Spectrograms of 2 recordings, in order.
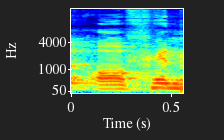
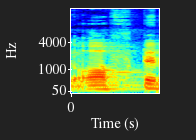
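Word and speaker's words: often: वाई डिड the speaker ऑफन wish to गो to date house? देखिए ऑफन, इसको आप ऑफन पढ़ेंगे, ऑफ्टन मत पढ़ना, टी साइलेंट होता है यहाँ पे, ठीक है।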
